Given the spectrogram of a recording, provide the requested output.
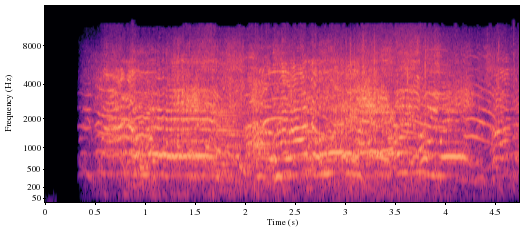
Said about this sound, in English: As you can hear, there's an angry crowd that is bringing a woman forward.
